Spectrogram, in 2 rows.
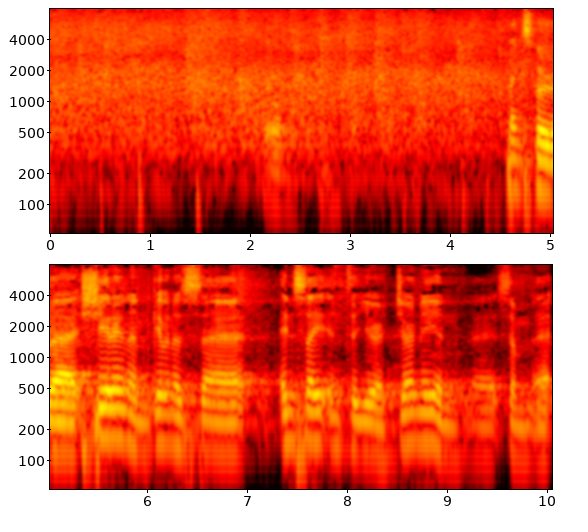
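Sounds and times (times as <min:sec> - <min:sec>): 
audience applause: 0:00.0 - 0:05.3
speech: 0:04.6 - 0:10.0.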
